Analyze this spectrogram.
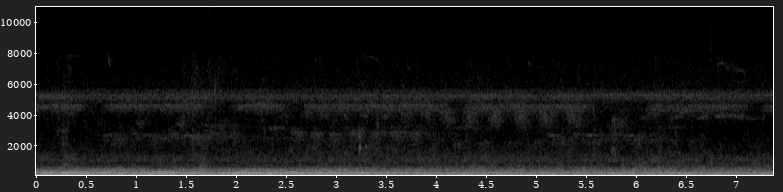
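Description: Outdoor ambience at a creek: a steady high insect trill over an even low rumble, with a few faint short chirps.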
